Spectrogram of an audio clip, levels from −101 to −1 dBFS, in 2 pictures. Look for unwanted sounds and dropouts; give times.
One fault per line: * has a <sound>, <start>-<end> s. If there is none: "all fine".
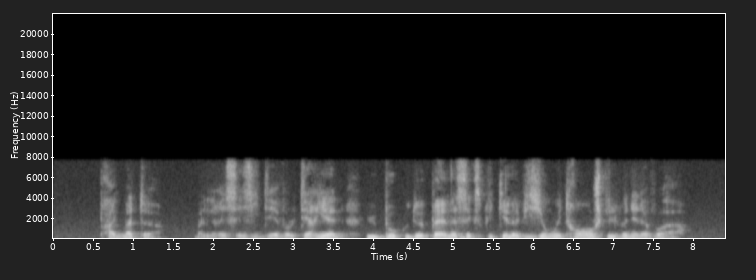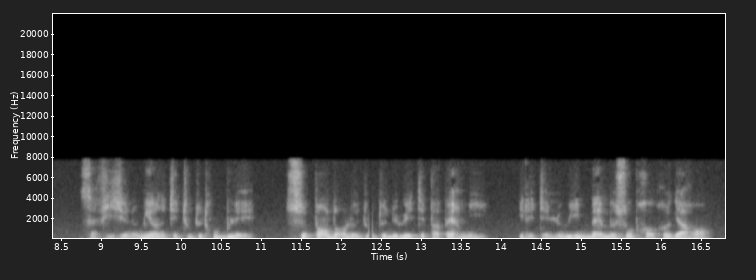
* has a dropout, 12.3-12.4 s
